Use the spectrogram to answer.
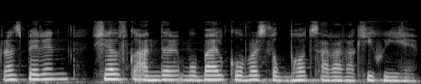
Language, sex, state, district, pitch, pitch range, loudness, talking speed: Hindi, female, Arunachal Pradesh, Papum Pare, 205 Hz, 190-220 Hz, -16 LUFS, 170 wpm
